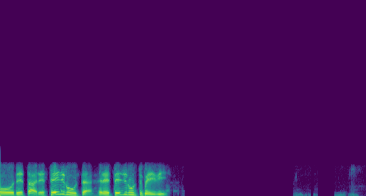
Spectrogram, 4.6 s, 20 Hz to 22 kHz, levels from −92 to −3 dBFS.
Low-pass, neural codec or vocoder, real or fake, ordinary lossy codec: 3.6 kHz; none; real; Opus, 32 kbps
